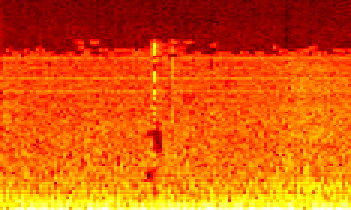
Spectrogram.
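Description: Near silence: faint steady hiss of room tone, with one small click about a second in.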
